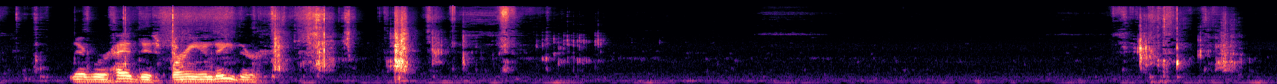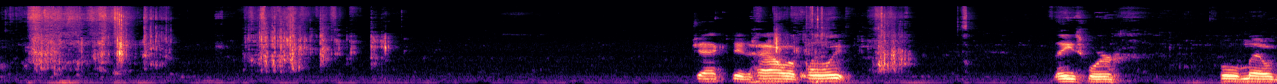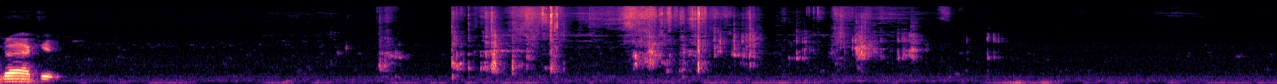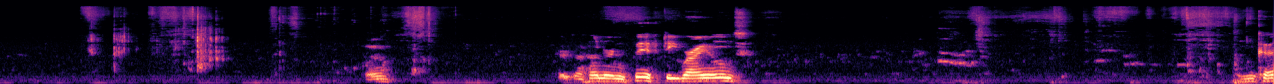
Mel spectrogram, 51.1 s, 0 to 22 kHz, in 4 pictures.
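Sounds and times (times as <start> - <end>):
packaging being torn open: 2.7 - 5.9.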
